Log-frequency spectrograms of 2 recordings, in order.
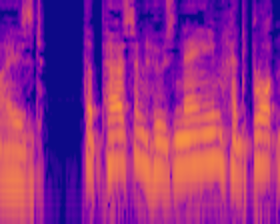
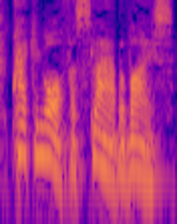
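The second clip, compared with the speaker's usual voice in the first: usual speaking voice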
